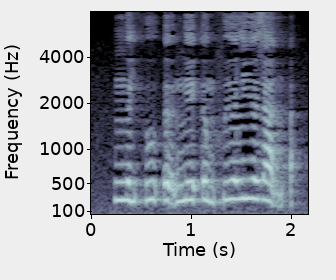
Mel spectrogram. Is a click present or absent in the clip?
absent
